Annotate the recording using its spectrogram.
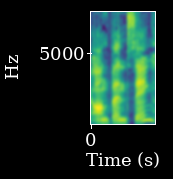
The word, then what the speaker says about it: Ong Beng Seng: So we have basically a situation happening in Singapore with property tycoon and billionaire Ong Beng Seng, who basically brought us a Singapore GP. – No. Stop. You pronounce that name like a pro.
